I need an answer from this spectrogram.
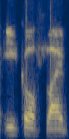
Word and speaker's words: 2cofly: co-fly, but it's pronounced EcoFly because the number two in Korean is pronounced E.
